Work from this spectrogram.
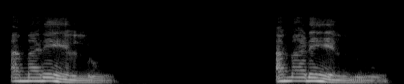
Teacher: es una r suave la que se utiliza en esa sílaba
